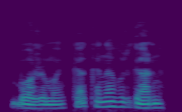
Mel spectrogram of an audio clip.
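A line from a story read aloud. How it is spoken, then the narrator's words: Gleeful whisper. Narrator (Russian): Варвара тотчас же не без радости прошептала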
